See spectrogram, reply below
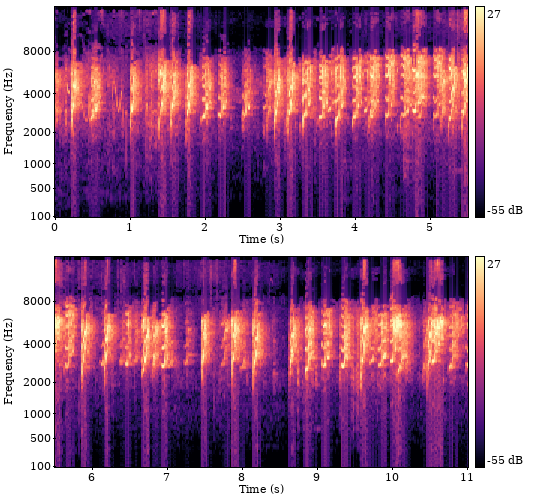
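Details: Blue-black grosbeak of the type called 'bico de aço', singing 'na pegada': a fast, dense stream of bright chirps and warbled notes in rapid bursts, with only brief pauses between phrases.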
